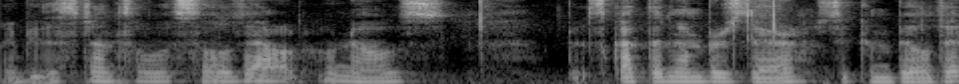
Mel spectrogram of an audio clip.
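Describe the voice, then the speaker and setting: This woman has a very deep, low pitch and a dark, mellow tone. Her voice is somewhat breathy. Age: 60s. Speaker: crafting YouTuber. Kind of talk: casual haul video. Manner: casual, chatty with fillers.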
